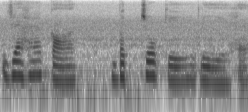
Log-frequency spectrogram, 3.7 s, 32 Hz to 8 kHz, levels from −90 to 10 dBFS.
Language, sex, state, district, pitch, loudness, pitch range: Hindi, female, Punjab, Fazilka, 150 Hz, -20 LUFS, 145-190 Hz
